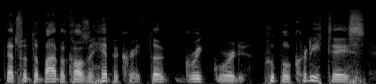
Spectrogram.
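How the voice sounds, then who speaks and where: A middle-aged man hosting a call-in radio show on the Bible, thoughtful, restarting sentences, briskly moving callers along. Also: medium pitch, warm tone, dry recording. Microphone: studio microphone.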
